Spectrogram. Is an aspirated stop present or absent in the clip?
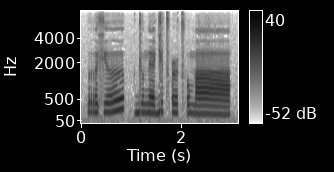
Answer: absent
